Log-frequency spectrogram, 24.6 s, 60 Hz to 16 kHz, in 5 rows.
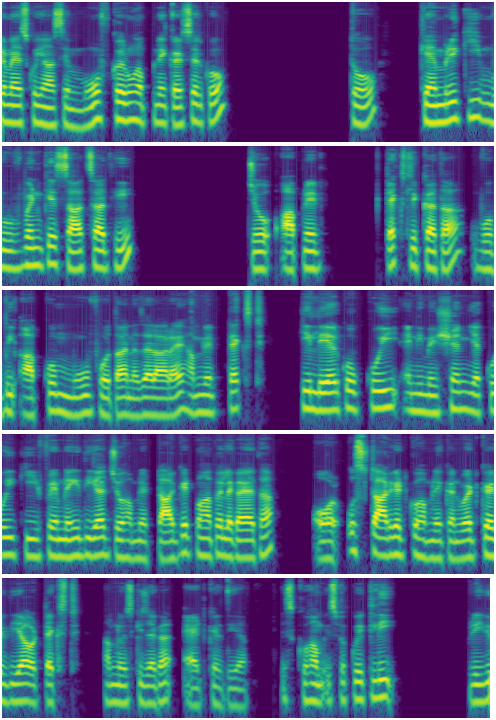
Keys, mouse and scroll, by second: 0.1-1.3 drag, 22.1-22.5 drag.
